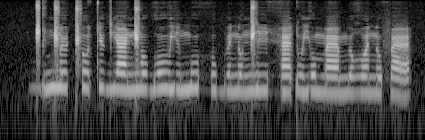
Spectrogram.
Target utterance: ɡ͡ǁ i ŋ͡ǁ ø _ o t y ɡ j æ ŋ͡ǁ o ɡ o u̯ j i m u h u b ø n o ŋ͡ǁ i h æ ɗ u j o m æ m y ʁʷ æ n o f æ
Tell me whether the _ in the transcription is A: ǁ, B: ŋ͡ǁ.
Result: A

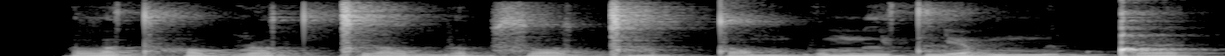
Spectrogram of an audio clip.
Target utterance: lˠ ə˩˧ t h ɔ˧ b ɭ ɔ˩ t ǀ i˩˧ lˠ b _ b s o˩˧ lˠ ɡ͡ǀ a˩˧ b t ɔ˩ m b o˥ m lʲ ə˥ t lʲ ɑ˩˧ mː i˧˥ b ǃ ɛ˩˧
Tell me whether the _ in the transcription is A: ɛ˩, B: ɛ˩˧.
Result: A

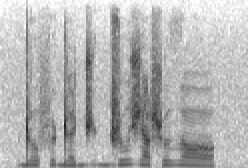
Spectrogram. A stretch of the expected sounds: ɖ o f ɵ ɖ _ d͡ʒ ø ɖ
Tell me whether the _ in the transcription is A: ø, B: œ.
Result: B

